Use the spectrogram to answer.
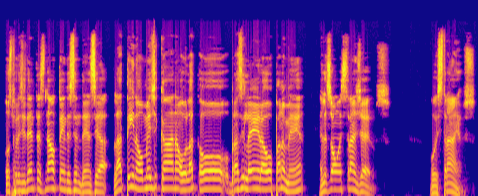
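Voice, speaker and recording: A man's voice: medium pitch, dry recording. Spanish-accented man, dry close sound. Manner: halting, self-correcting Portuguese with Spanish words mixed in; fiery, exhorting when denouncing churches. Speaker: religious group leader answering viewers. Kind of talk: live-stream chat greeting viewers.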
